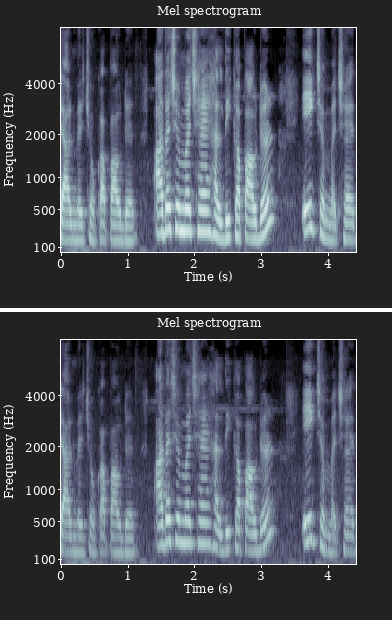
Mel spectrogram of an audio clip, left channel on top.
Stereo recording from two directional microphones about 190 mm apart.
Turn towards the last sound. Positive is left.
turn(degrees=35)  # may be behind; listen again after turning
